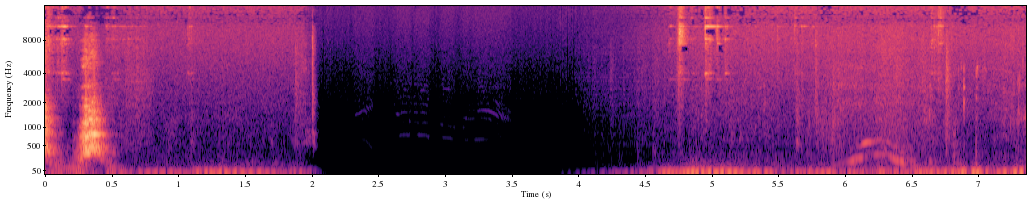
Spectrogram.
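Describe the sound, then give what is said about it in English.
A dog gives one loud, sharp bark right at the start, followed by a stretch of near silence, then a low background rumble and a brief rising-and-falling whine-like tone. “Come here. Come back. I see him. I see him on the camera. Come on. Hey! We got you. Good dog.”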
